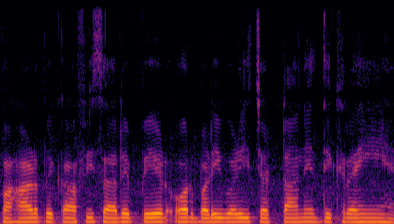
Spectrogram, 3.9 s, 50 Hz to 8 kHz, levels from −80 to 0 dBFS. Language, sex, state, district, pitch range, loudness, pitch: Hindi, male, Uttar Pradesh, Jalaun, 140-145 Hz, -24 LUFS, 140 Hz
